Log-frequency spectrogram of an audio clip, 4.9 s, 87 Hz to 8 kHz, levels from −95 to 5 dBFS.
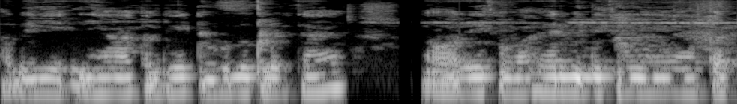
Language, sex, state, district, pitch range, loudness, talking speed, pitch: Hindi, male, Bihar, Darbhanga, 140-145 Hz, -23 LUFS, 230 wpm, 140 Hz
